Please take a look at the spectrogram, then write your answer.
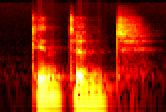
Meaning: present participle of tinten
- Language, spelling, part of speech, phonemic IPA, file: Dutch, tintend, verb, /ˈtɪntənt/, Nl-tintend.ogg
